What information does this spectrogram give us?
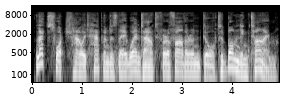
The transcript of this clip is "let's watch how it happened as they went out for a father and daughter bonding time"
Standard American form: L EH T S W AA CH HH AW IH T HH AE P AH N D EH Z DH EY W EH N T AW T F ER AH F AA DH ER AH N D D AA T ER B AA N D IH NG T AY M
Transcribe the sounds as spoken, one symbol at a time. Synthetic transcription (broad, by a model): L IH T S W AA CH HH AW IH T HH AE P AH N D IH Z DH EY W EH N T AW T F ER AH F AA DH ER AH N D D AA T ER B AA N D IH NG T AY M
